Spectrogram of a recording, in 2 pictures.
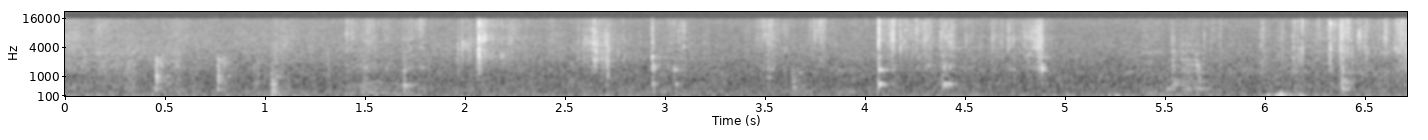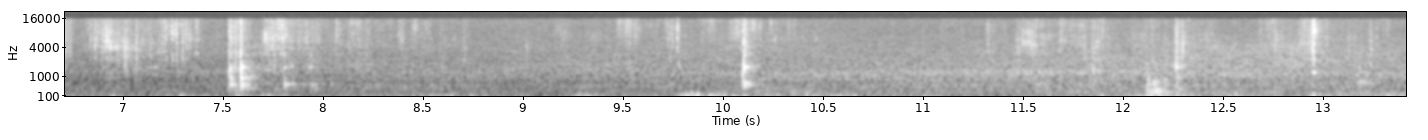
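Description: Scattered light taps and clicks of food preparation: a knife cutting on a wooden board and dishes being handled. A few dull thumps come in the second half, the last around when firewood logs are picked up.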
